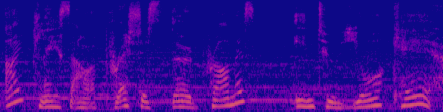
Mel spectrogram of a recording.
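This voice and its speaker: A woman playing a gentle elderly nursemaid in a video game, speaking in a measured, formal and tender way. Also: on the low side, expressive. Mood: tender, encouraging. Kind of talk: video game cutscene acting. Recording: loud game music behind the voice.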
